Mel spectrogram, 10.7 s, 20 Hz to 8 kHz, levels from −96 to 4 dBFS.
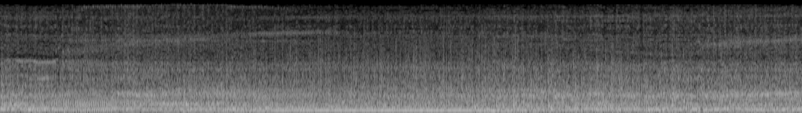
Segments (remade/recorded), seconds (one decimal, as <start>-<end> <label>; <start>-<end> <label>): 0.0-0.4 remade; 0.4-1.5 recorded; 1.5-3.6 remade; 3.6-6.4 recorded; 6.4-7.9 remade; 7.9-8.4 recorded; 8.4-10.7 remade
